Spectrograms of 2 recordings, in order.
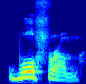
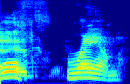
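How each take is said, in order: First: It runs together with no pause. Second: It has a slight pause in the middle. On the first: The speaker calls it wrong. "It's not Wolfram" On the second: The speaker calls it right. "Two words with a slight pause in between"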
